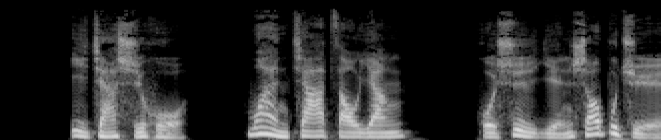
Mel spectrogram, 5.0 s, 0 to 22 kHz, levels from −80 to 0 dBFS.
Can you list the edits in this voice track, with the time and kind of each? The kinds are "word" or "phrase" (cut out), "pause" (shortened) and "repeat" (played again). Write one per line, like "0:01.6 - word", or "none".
none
